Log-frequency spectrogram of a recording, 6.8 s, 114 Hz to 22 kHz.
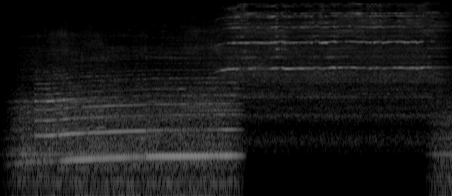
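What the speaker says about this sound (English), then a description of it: "Here at the router, I'm using a 1/4 inch spiral flush trim bit." A router with a 1/4 inch spiral flush trim bit cuts a wooden subwoofer box panel along a template, giving a loud, steady high-pitched whine that holds for several seconds and then shifts to a thinner, higher tone.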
